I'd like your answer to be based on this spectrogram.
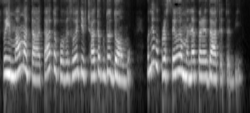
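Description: A woman voicing a brooding teenage boy with a soft-spoken, dry manner, reading audiobook dialogue. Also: sits high, fast talker. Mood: tender.

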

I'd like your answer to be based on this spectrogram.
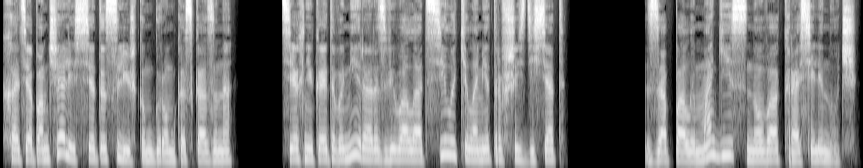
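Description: A woman reading a first-person fantasy audiobook with lively, expressive narration. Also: lowish voice, moderate pace, no echo, studio quality. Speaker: audiobook reader.

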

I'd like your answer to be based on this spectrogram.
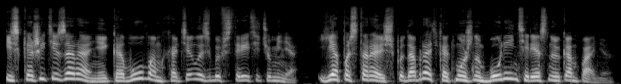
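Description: A man's voice: high-pitched, expressive, a little fast, no echo, clean studio sound, voice pushed up. A man reading aloud and voicing a chatty, meddling older society lady who plays matchmaker, in a fussy, teasing manner. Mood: cheerful.

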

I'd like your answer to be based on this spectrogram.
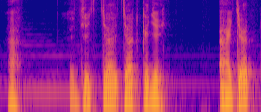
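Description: A man's voice: sits low, fairly quick, warm tone, faint music behind, lightly acted. A man voicing an anxious, bossy old village wife, firing off fretting questions.

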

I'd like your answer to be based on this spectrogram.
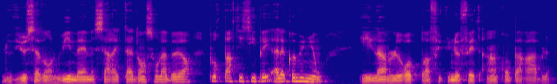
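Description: Low-voiced man reading a novel. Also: expressive, moderate pace, darkish tone, breathy edge. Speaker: audiobook reader. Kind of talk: scripted narration of a novel.

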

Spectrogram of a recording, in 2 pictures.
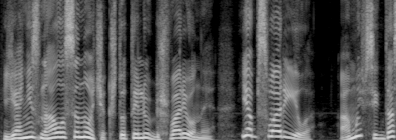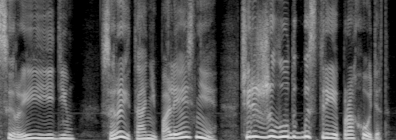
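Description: A kindly old country woman, as a man puts her on, fussing in a lilting, folksy way. Her pitch is raised and moves a lot. The recording is dry and close. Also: sing-song, normal speed, a little mellow, no echo. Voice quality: soothing, sing-song folksy speech.

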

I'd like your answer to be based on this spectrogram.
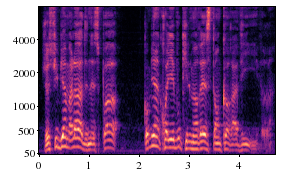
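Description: A sickly, brooding young recluse, voiced by a man reading aloud, weary and bitterly ironic. The voice is husky and unhurried, each phrase dragged out slowly. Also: medium pitch, sing-song, heavily acted. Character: feverish, melancholic young male recluse, bitter.

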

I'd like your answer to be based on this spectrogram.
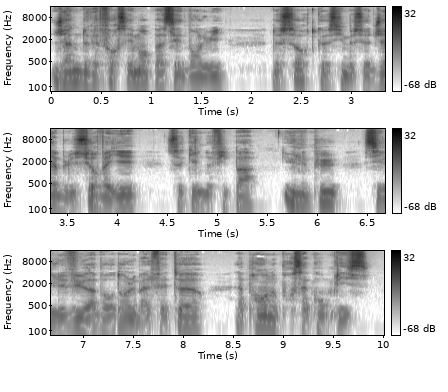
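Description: A man reading a classic novel aloud as an audiobook, in a measured storytelling manner. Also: on the low side, mellow, husky. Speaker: audiobook reader. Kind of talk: literary audiobook narration.

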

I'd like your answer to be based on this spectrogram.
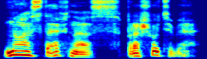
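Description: A man's voice: medium pitch, lively intonation, unhurried, darkish tone, breathy edge, no echo, clean studio sound. A man voicing a proud English duke who speaks with haughty command and later grows faint and weak. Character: proud English duke, imperious then dying.

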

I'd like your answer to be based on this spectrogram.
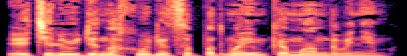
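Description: A man's voice: fairly high pitch, very animated, very fast, warm tone, no room sound, clean studio sound, voice pushed up. A man voicing a young male prince who gives curt, authoritative orders in an audiobook. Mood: commanding.

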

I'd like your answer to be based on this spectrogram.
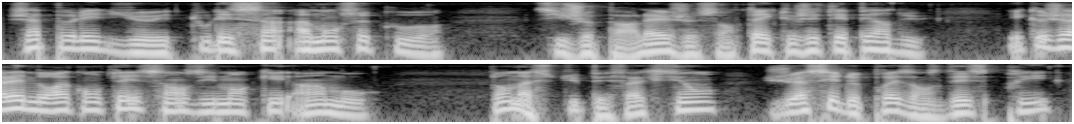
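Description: A man with a low voice reads a classic novel aloud in measured, expressive first-person narration. The sound is close and dry, with no room around it. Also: vocal fry, dry recording. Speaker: audiobook narrator. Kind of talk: literary audiobook narration.

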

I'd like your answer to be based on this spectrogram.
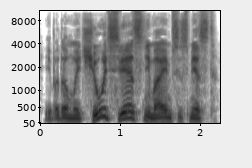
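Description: Composed lieutenant, dry and measured, lowish voice, from a male reader. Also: sing-song, fairly bright tone, no echo. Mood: calm. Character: calm, dry army lieutenant, adult man.

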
